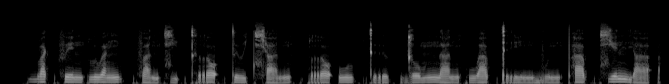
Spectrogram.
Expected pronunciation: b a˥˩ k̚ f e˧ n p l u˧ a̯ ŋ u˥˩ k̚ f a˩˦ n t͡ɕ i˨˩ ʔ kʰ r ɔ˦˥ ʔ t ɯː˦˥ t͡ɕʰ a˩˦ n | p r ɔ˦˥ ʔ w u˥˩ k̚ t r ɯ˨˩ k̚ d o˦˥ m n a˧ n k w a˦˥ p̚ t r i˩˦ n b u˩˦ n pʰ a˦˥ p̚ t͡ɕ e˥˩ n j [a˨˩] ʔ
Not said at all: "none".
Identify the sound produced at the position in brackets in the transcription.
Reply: a˨˩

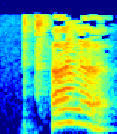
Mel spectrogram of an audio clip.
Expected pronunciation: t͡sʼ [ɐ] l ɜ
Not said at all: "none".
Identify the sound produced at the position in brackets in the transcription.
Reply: ɐ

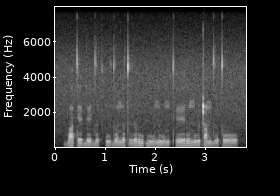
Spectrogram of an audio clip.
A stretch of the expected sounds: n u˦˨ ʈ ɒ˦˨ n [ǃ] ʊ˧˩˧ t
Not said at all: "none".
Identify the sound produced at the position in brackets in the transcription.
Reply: d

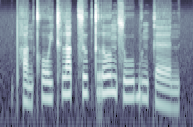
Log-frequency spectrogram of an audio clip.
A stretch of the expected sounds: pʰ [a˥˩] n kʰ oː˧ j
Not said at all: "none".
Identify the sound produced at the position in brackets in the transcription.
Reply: a˩˦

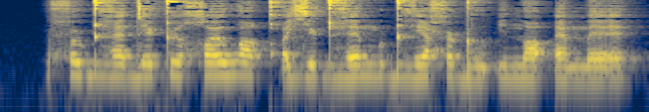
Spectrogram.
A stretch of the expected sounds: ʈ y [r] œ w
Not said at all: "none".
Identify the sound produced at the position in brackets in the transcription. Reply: χ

